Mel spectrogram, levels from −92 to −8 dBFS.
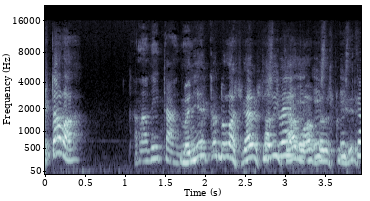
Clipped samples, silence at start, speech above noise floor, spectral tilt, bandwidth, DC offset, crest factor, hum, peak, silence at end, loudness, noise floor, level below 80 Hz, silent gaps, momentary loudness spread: under 0.1%; 0 s; 37 dB; -5 dB/octave; 16 kHz; under 0.1%; 16 dB; none; -8 dBFS; 0 s; -23 LUFS; -60 dBFS; -60 dBFS; none; 9 LU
